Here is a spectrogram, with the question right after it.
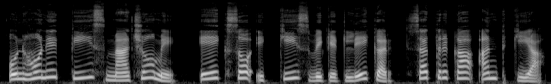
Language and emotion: Hindi, neutral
